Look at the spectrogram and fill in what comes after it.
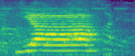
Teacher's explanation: یا زبان کے درمیان اور تالو کے درمیان سے ادا ہوتا ہے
